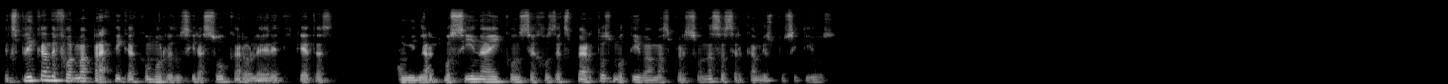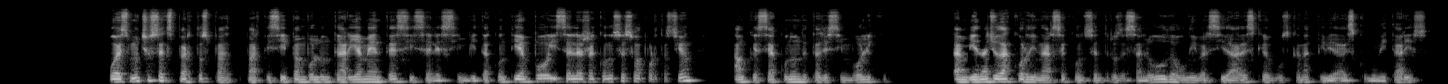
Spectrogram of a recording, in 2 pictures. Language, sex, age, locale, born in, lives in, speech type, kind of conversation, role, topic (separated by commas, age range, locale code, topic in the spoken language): Spanish, male, 55-59, es-MX, Mexico, Mexico, read, expert-assistant, expert, ¿Qué formas creativas existen para que las pequeñas comunidades mejoren su economía?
